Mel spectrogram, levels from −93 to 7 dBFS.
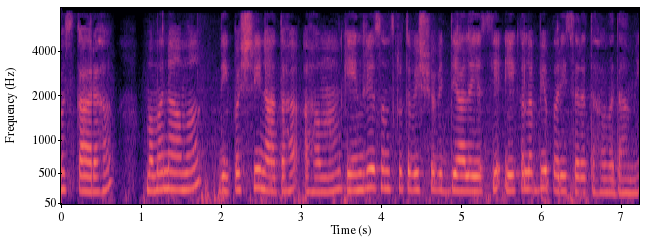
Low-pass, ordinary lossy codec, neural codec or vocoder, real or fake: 7.2 kHz; MP3, 48 kbps; vocoder, 44.1 kHz, 128 mel bands, Pupu-Vocoder; fake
